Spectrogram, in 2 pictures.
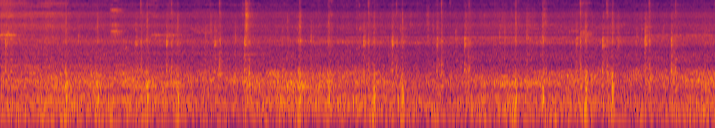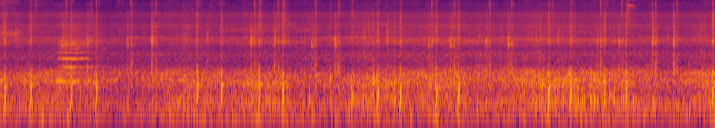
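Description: Indian Railways express coaches and parcel vans rolling past at speed: a steady rumble with wheels clacking over rail joints in repeated beats. A short horn blast sounds about halfway through.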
